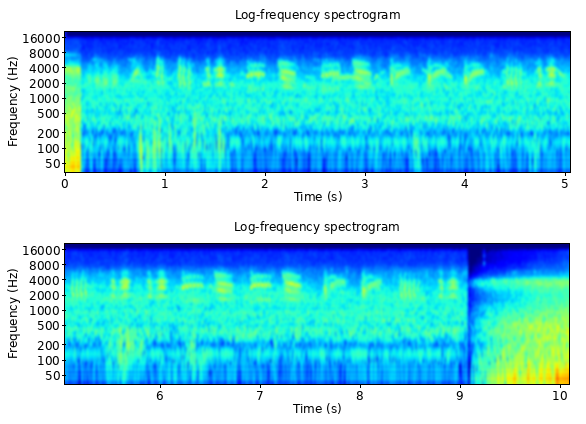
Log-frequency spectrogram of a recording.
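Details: Eurasian Reed Warbler singing from a reed bed, a somewhat whiny, not very loud song that carries far: a steady chattering run of grating notes in twos and threes over a low hum, ending in wind noise.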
